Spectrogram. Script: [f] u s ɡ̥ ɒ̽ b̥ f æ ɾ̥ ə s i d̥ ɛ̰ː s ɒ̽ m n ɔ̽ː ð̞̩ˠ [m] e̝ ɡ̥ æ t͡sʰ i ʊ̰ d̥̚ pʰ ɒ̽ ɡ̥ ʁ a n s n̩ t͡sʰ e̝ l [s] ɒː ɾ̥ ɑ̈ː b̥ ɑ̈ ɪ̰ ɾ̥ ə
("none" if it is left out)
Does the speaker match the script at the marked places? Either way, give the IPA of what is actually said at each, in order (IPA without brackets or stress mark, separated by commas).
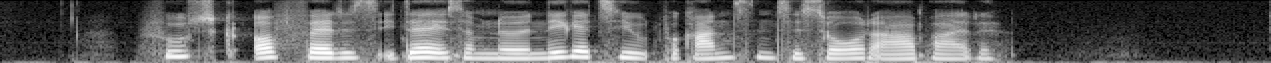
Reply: f, n, s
